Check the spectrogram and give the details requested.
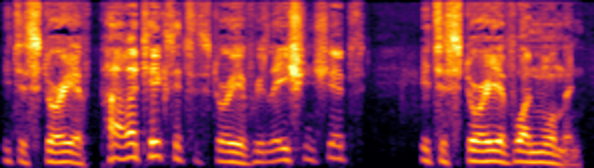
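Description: A man's voice: mid-range voice, expressive, fast talker, warm tone, slightly rough, dry recording. A man hosting a Sunday morning radio talk show, introducing his guest with upbeat, announcer-like station breaks. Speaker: radio host. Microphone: studio microphone.

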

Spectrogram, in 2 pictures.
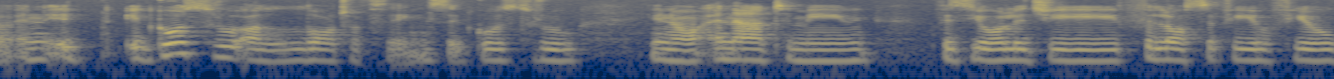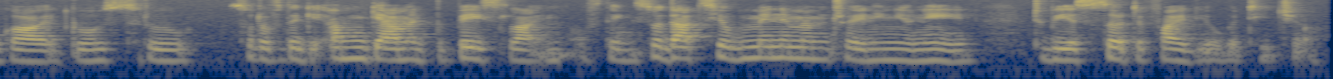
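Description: A woman's voice: on the low side, fairly bright tone. A middle-aged woman with an Indian accent, talking conversationally as an interview guest. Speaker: guest, yoga teacher.

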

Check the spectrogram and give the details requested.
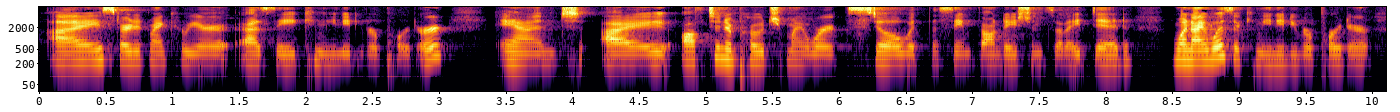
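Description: A woman from Mexico hosting a live panel in a casual, chatty, giggly and informal way. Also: mid-range voice. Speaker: host and journalist.

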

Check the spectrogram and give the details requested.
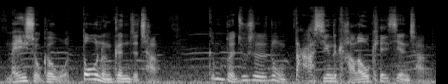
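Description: A shy young man in a radio drama, mid-pitched with very lively intonation. He is awkward yet gently teasing. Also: fast, faint music behind. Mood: enthusiastic.

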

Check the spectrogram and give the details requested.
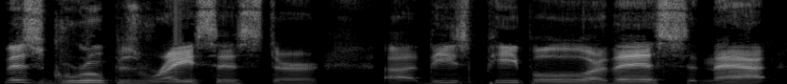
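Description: A man's voice: on the high side, animated, unhurried, pushed and bright, no room sound. A young man from the area, hosting opinionated talk radio and ranting with frequent laughs. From Boston area. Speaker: sports radio host.

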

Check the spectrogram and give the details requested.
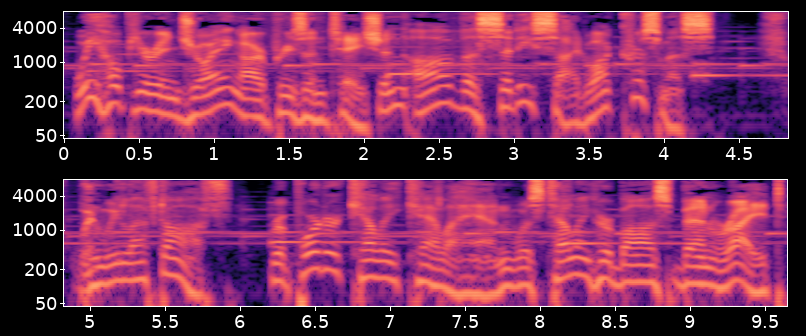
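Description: A man delivers scripted narration for a radio drama. His mid-pitched voice is animated and varied, with music clearly playing behind him.

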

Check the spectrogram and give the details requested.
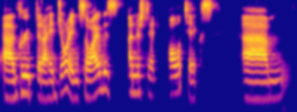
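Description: A middle-aged woman from Canada who talks in a low, earnest voice. She often hesitates and repeats words as she reflects on her story. The sound is slightly muffled and lo-fi. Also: fairly even intonation, moderate pace, a little mellow. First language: Swahili. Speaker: interview guest. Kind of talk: reflective conversational interview.

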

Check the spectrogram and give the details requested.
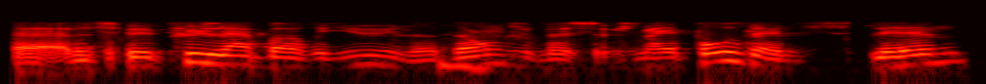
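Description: A man with a Quebec French accent talking casually on the radio as a guest, relaxed and hesitant with many fillers. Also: mid-range voice, fast, a little hiss or hum. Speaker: columnist guest. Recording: phone line.

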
